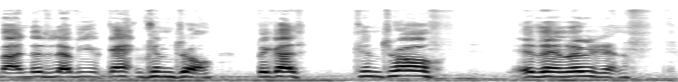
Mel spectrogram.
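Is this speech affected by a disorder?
Yes: cerebral palsy.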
